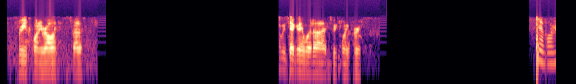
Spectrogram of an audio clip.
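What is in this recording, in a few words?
Police Northeast District Dispatch, Raleigh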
